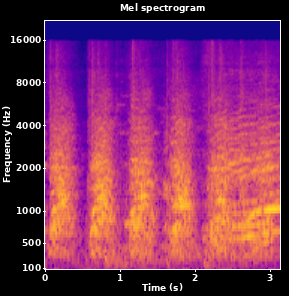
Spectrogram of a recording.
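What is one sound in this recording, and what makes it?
A group of young people clap their hands.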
